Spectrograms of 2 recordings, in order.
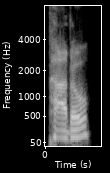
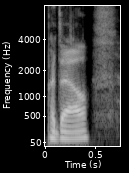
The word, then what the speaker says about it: padel: So look, strictly speaking, paddle. I'm going to say that. It is, a lot of people will call it padel.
